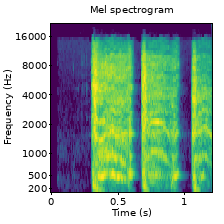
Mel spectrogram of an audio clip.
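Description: Three quick coughs from a child, each an abrupt burst of noisy air with short pauses between.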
